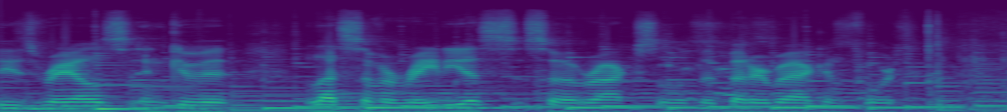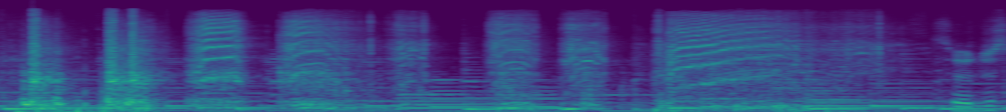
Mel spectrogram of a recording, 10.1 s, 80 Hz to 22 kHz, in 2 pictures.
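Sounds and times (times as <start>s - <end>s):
guitar music: 0.0s - 10.0s
power driver driving screws: 5.7s - 9.5s.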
